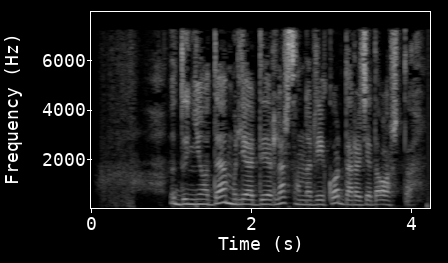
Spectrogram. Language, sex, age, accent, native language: Uzbek, female, 18-24, Toshkent shahri, Uzbek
